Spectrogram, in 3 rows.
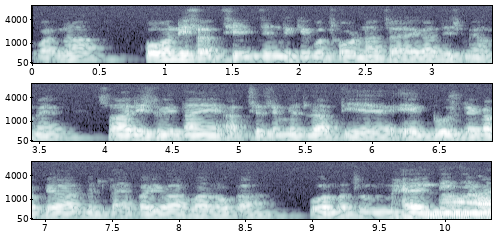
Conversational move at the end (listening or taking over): taking over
